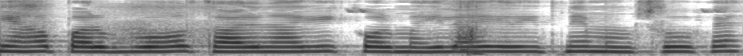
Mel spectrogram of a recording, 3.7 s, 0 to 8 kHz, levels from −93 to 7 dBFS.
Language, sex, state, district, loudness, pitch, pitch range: Hindi, female, Delhi, New Delhi, -16 LUFS, 255 Hz, 250-265 Hz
